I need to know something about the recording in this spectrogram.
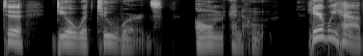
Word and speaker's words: Oṃ: to pay attention to om and whom om is a sacred syllable you're probably familiar with that it's in Buddhist context it's typically printed as an O and that is how it's pronounced uh I think in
